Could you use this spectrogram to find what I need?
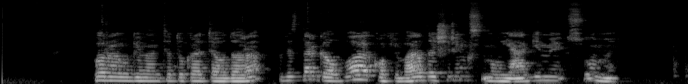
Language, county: Lithuanian, Vilnius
